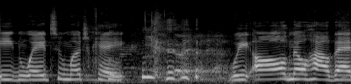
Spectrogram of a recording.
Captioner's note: laughing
